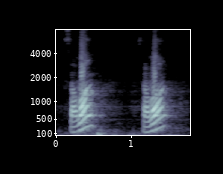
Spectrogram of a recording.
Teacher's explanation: Again, last word, intonation of it is quite raised up.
